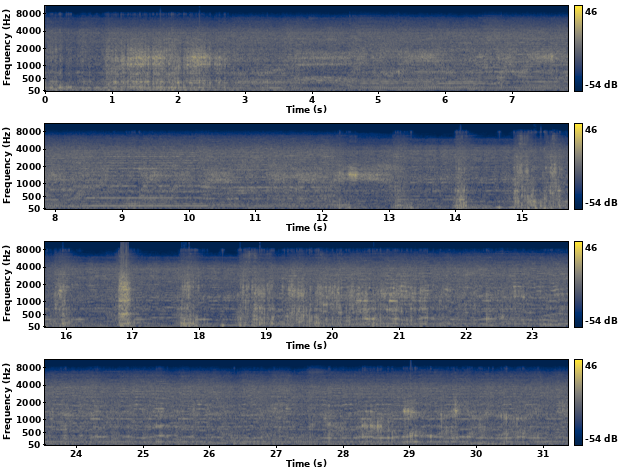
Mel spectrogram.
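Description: Heavy metal music with an electric guitar playing a lead solo, with a run of sharp, loud hits about halfway through.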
